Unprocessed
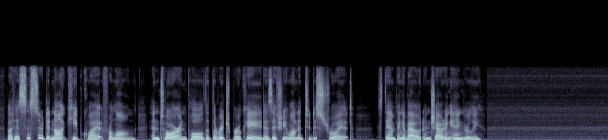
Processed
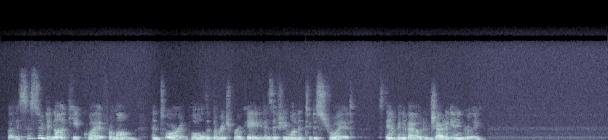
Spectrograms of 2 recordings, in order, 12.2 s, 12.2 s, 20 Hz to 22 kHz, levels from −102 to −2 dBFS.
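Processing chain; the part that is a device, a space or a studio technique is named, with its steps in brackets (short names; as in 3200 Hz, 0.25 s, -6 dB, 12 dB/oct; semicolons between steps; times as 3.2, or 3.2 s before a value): filmed off a television (BPF 190–6200 Hz; bell 490 Hz +9 dB 0.58 oct; reverb RT60 0.30 s, pre-delay 10 ms, DRR -1 dB; white noise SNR 35 dB; AGC gain up to 9.5 dB; gain -4 dB; AAC 48 kbps 32000 Hz)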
